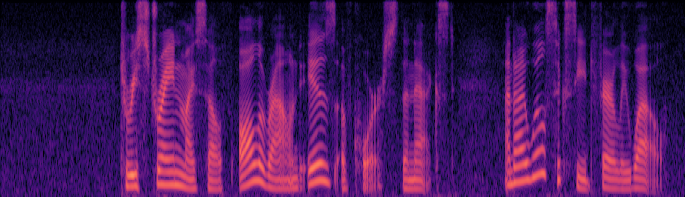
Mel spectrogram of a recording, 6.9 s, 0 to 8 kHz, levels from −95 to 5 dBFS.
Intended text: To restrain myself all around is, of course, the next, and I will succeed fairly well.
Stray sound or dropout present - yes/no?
no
